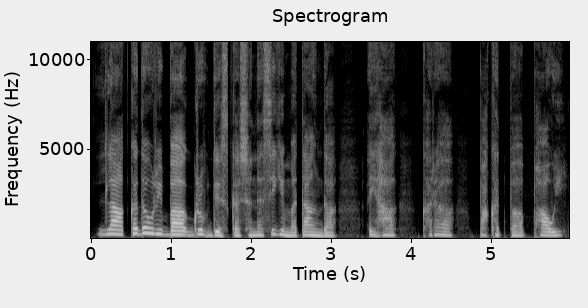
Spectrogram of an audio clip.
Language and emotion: Manipuri, fearful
